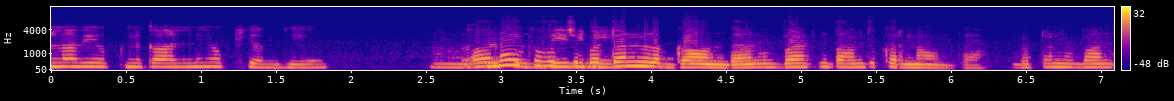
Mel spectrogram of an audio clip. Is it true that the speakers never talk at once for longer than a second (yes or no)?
yes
